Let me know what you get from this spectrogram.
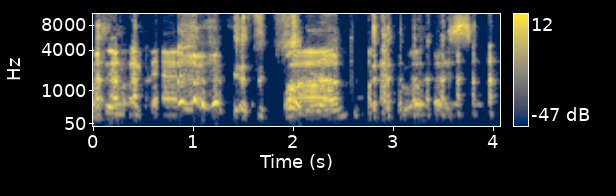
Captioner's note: laughing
